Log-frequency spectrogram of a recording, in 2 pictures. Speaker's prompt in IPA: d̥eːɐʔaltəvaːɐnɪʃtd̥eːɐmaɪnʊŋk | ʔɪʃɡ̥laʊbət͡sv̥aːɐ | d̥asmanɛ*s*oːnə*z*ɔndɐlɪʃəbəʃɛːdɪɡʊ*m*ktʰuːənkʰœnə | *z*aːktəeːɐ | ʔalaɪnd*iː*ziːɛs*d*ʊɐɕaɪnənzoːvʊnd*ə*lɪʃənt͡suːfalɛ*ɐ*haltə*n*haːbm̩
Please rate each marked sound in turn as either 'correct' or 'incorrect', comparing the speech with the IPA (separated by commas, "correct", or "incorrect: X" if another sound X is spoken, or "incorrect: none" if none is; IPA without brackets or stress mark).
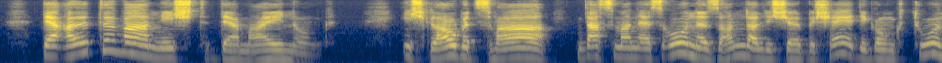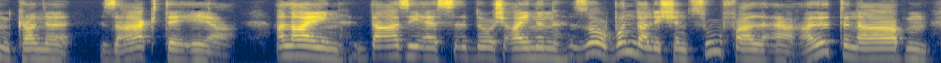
correct, correct, incorrect: ŋ, correct, incorrect: aː, correct, incorrect: ɐ, correct, correct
